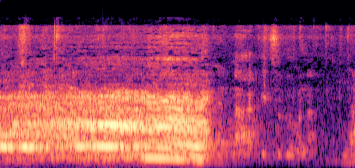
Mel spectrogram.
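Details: A newly bought cow being taken home from a farm before Qurbani Eid gives a long, loud, drawn-out moo that sinks in pitch at the end.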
